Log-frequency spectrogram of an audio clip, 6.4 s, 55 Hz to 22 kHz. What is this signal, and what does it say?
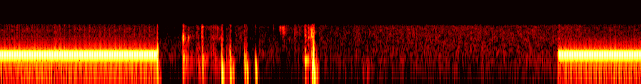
Ringback tone (North America), 440 + 480 Hz.
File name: rg-1600-unknown- - - .4573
